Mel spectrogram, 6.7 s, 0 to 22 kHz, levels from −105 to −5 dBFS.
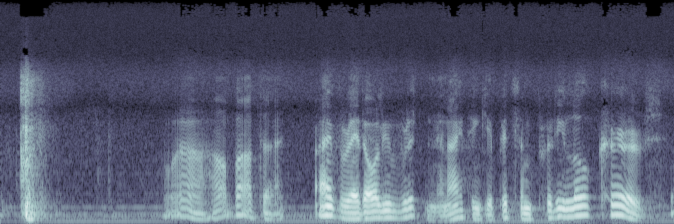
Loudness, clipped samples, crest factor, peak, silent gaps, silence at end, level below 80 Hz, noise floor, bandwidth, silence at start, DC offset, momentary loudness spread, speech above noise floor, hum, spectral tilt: -22 LUFS; under 0.1%; 20 dB; -2 dBFS; none; 0 s; -48 dBFS; -44 dBFS; 19.5 kHz; 0 s; under 0.1%; 12 LU; 23 dB; none; -7.5 dB/octave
